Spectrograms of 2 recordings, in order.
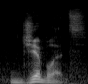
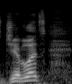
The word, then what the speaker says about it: giblets: little bag this this is the bag of giblets and that's how it's pronounced not giblets it's giblets and in here would be liver would be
